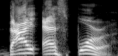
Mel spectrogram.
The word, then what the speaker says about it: diaspora: warning warning War warning Nelly says it's pronounced like diaspora like uh yeah yeah I'm sorry about that yeah I could pronounce that yeah uh die diaspora diaspora yeah the African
